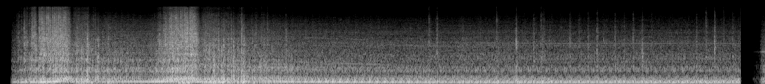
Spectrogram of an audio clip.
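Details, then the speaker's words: 1990 Chevy K1500 4x4, Vortec 350 small block, after sitting 5 years, with new stainless headers open, no pipes, other side not yet fitted: two sharp blips into loud unmuffled bark, then choppy V8 idle. "So we're going to see what it sounds like with straight pipes."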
